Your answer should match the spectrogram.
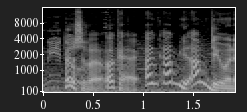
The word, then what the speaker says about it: Kosovo: VO rhymes with though. Co. Kosovo. Kosovo. Kosovo.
